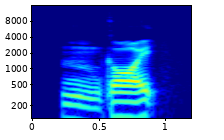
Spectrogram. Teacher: The first character is in a very low tone, fourth tone. It sounds a bit like when someone is thinking about a plan and they say, Notice that there is no vowel in this syllable, so you have to really stress the sound.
